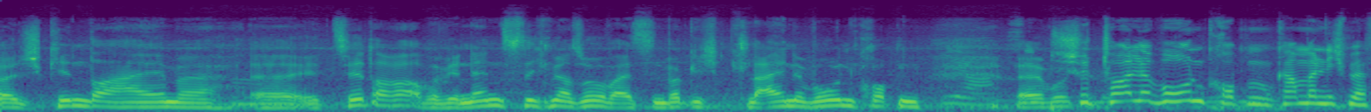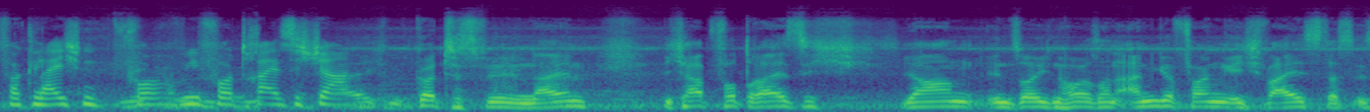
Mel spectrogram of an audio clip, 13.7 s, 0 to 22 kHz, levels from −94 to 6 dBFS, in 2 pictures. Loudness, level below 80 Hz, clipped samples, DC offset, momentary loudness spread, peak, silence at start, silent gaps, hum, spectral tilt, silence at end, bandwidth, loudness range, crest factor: -22 LUFS; -56 dBFS; under 0.1%; under 0.1%; 5 LU; -8 dBFS; 0 s; none; none; -5 dB/octave; 0 s; 13.5 kHz; 1 LU; 12 dB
